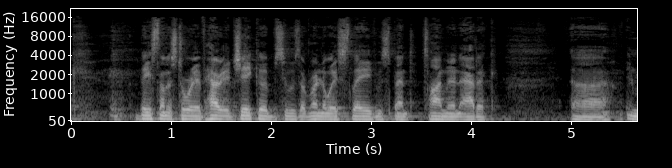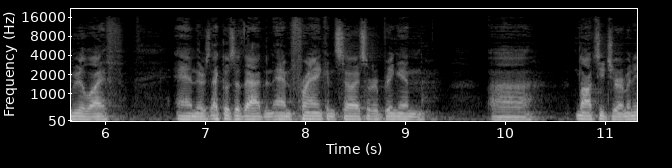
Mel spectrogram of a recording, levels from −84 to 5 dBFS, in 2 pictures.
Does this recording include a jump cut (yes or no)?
no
